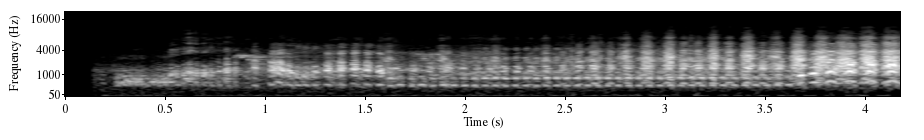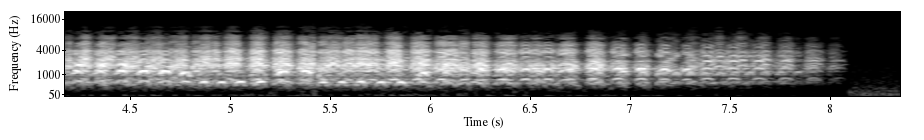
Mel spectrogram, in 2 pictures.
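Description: A flock of birds squawking and calling, many calls overlapping in a dense chatter that grows louder about halfway through and cuts off suddenly at the end.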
